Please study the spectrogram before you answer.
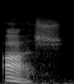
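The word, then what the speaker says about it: ache: from oxin in French the name of the letter is written as a c h e and pronounced Ash the French orthography classifies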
